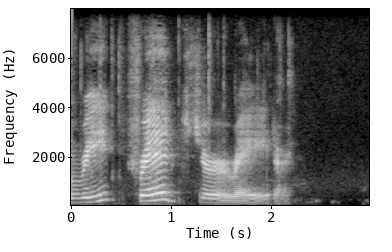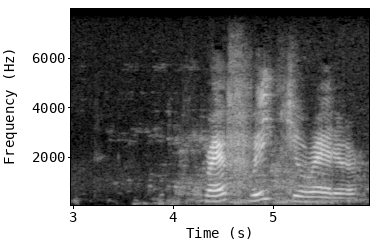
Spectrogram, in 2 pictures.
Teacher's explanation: the emphasis is on syllable 2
